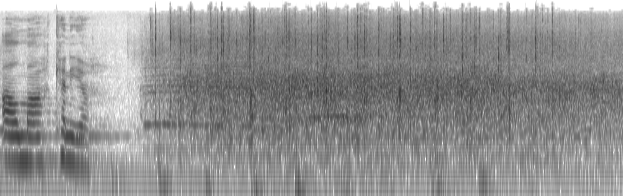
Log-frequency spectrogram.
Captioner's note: applause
